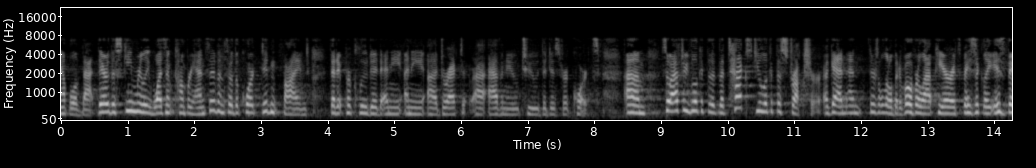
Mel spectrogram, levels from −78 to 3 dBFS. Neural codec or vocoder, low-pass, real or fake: none; 7.2 kHz; real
